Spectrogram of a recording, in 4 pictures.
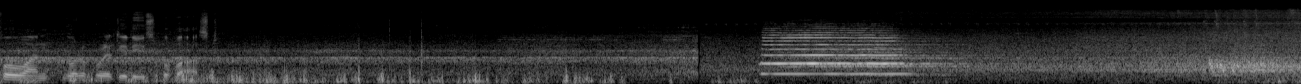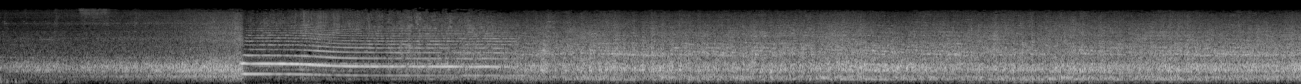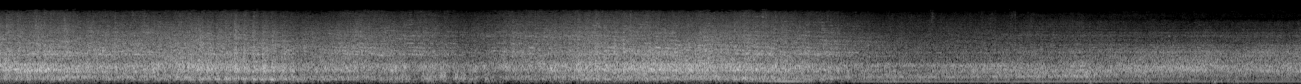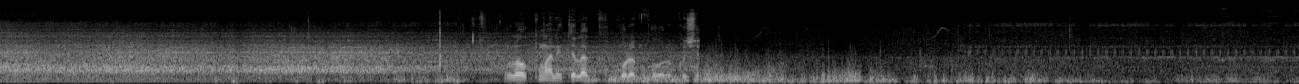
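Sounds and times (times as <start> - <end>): locomotive horn: 7.6 - 9.6, 15.4 - 18.4.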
